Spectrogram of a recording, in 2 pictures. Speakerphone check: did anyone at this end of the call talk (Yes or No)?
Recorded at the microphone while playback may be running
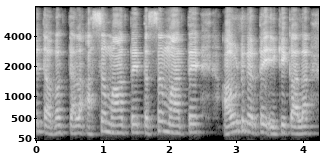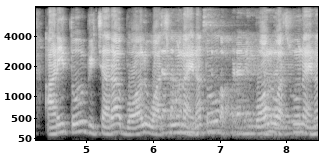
Yes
